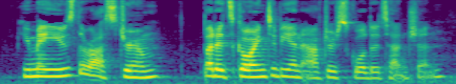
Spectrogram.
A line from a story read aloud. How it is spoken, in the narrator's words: Miss Spangenberg calmly replied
